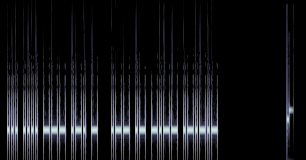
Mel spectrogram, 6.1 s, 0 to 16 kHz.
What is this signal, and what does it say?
Morse code, heard as a keyed tone, about 30 wpm, 700 Hz. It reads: SHORT WAY.
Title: Sentences from Top 1400 Words 30wpm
